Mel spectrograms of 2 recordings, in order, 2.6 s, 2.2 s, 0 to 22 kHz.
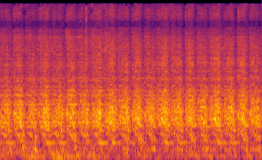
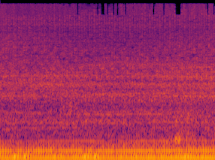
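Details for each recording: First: MK2 Golf 1.6 Driver project, first crank with new battery: starter turns engine steadily about four seconds but it never catches; no spark, failed ignition module. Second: MK2 VW Golf 1.6 Driver, first firing after long storage with new battery, new pump and ignition module: steady, low, even idle with light tappety tick, blamed on sitting a long time; otherwise running fine.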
